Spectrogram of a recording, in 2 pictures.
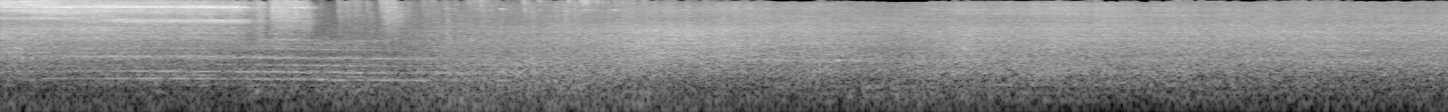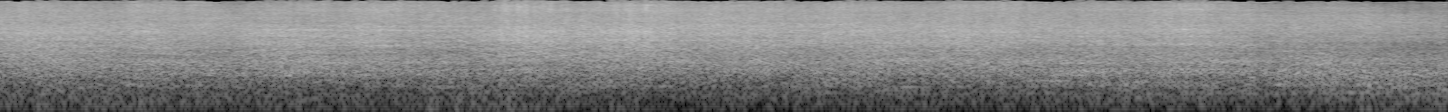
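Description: An electric locomotive passes with a long intermodal freight train. A steady whine is heard in the first few seconds as the locomotive goes by, then the even rumble and rattle of the container and tank wagons rolling past on the rails.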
